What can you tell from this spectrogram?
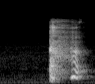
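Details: Single sharp, dry cough from a person who says they are unwell with a sore throat, weak voice and coughing throughout a recorded presentation.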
